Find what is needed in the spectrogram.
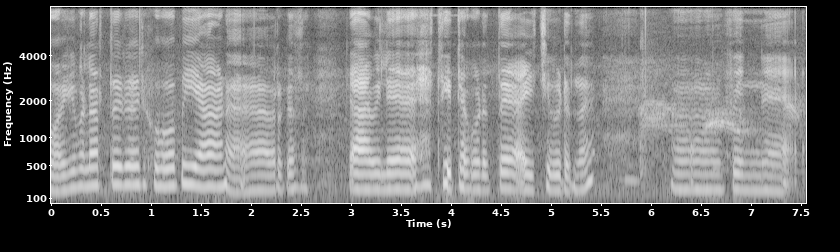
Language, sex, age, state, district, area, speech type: Malayalam, female, 60+, Kerala, Thiruvananthapuram, urban, spontaneous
